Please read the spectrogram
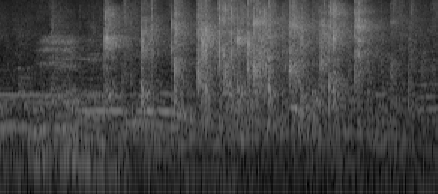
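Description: An acoustic guitar's last strummed chord dies away, followed by a scatter of irregular taps and knocks with some voices.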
